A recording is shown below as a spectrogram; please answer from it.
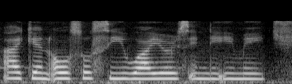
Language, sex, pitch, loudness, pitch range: English, female, 265 Hz, -14 LUFS, 260-275 Hz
